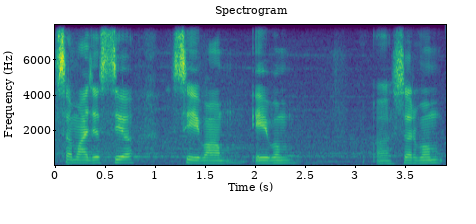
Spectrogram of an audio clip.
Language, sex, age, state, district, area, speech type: Sanskrit, male, 18-30, Maharashtra, Chandrapur, rural, spontaneous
